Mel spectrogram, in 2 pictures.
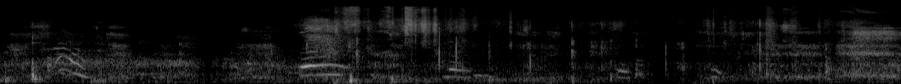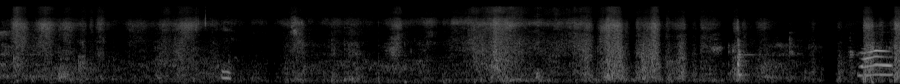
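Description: A toddler's brief, scattered vocal sounds, a few short calls now and then, over low rustling and handling noise.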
